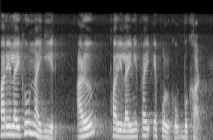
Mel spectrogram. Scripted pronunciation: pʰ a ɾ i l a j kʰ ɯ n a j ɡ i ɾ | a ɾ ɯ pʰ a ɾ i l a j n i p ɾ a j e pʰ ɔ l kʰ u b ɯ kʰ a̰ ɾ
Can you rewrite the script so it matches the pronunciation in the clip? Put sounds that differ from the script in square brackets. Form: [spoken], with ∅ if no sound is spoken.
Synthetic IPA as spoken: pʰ a ɾ i l a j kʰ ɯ n a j ɡ i ɾ | a ɾ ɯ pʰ a ɾ i l a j n i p ɾ a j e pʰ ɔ l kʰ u b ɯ kʰ a̰ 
